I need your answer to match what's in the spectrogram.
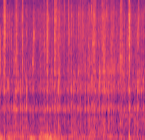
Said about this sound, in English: It sounds like bacon. Yeah, it's an egg frying.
